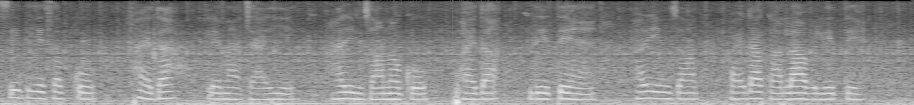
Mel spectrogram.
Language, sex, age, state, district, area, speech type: Urdu, female, 45-60, Bihar, Darbhanga, rural, spontaneous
